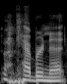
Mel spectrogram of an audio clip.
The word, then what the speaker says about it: Cabernet: It ends with a T, doesn't it? – No. – That's Merlot. – Cabernet. Cabernet. Yeah. – That's how you say it, right? – Yeah.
